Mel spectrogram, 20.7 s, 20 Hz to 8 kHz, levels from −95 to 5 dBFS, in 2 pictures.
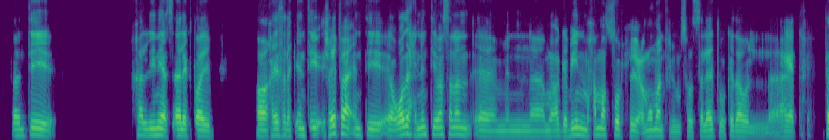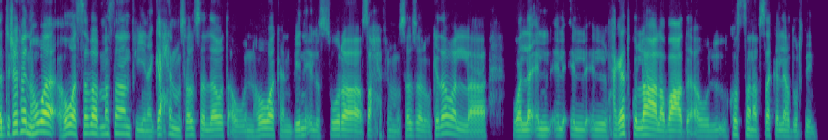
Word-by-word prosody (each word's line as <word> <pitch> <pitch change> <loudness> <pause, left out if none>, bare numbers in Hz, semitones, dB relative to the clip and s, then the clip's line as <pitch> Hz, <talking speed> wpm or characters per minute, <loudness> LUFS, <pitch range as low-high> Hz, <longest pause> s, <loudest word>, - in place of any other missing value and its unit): فأنتِ 130 0 -5 1.3
خلّيني 140 0 0
أسألِك 135 -1 +2
طيب 120 -4 +1 0.6
آه. 125 0 +4
خلّيني 135 +3 -1
أسألِك، 130 0 -6
أنتِ 145 +1 -3
شايفة 175 -1 +2
أنتِ 140 -1 -8 0.2
واضح 145 +5 +2
إن 140 - -4
أنتِ 155 0 -6
مثلًا، 150 -1 -2
آآ، 115 -1 -4
من 115 0 -11 0.2
معجبين 120 +5 -3
محمد 140 +2 -3
صُبحي 135 -3 -1
عمومًا 125 +5 -2
في - - -20
المسلسلات 110 +3 -5
وكده 115 +1 -3
والحاجات. 110 +1 -5 0.4
فأنتِ 140 +3 +3
شايفة 200 +4 +5
إن 195 - +4
هو 200 +4 +8
هو 180 - +5
السبب 175 +2 +4
مثلًا 165 +1 +1
في 120 -3 -6
نجاح 115 -1 0
المسلسل 140 -1 -2
دوّة 130 +1 +2
أو 110 0 -7
إن 115 0 -10
هو 140 +3 +3
كان 115 -2 -10
بينقل 130 0 -4
الصورة 125 -1 +2
صح - - -1
في - - -24
المسلسل 130 +1 -4
وكده؟ 150 +11 0
والّا 115 - 0 0.3
والّا 125 +1 +1
ال 135 -1 -5
ال 135 +1 -8
ال 130 -1 -6
الحاجات 135 +8 +2
كُلّها 150 -1 +4
على 130 -4 +7
بعض 115 -1 +6
أو 115 0 -4
القصة 135 +4 -4
نفسها 125 +3 0
كان 125 - -7
ليها 120 -1 -1
دور 120 0 -9
تاني؟ 110 -4 -12
130 Hz, 175 wpm, -24 LUFS, 120-145 Hz, 1.3 s, هو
